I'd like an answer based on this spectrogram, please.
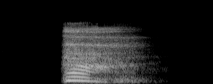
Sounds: Sigh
